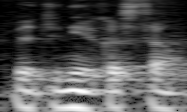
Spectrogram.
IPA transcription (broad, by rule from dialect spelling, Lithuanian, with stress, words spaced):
bʲɛt tɐɪ ˈnʲiɛkɐs ˈtɐʊ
